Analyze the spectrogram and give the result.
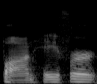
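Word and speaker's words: Bonhoeffer: important and that's cost of discipleship by Dietrich Bon haer it's spelled b o n h o e f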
